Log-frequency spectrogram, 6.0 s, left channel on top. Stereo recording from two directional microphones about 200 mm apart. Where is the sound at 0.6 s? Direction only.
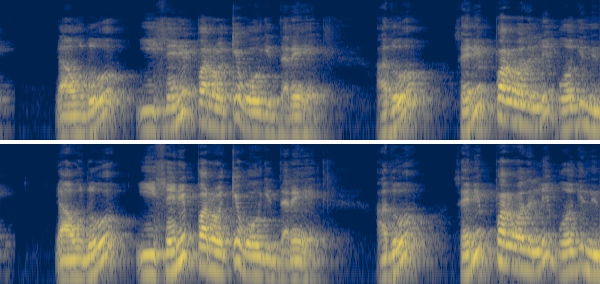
40° right (ahead or behind).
